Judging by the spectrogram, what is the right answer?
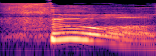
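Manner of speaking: shrill, very high, shrieking screech. Narrator reading Guenevoc's line to her consort, screeching. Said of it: "screeched Guenevoc at her consort".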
